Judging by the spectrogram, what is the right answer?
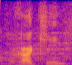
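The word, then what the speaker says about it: rakı: Et nous avons un i euh qui ne prend pas de point et ça se prononce e.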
